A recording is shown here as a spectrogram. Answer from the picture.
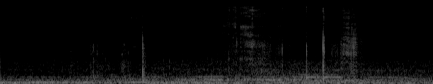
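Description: Light handling noise of a small styrene plastic model part being turned over on a cutting mat: a few faint clicks and two brief scrapes, over a steady low hum.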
